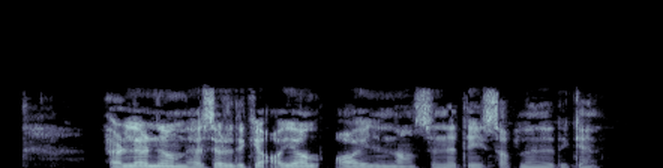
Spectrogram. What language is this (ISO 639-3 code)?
uig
